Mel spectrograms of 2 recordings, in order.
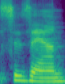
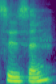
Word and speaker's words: Suzan: isn't it sale it's Susan has a Z in it usually people try to pronounce the Suzanne but it is Susan yes I missed out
